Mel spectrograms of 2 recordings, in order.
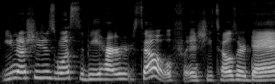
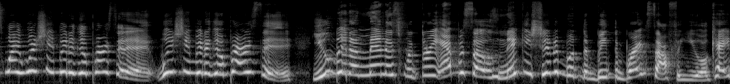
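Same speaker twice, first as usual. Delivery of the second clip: much higher, indignant; sassy call-out; 10 semitones higher than usual. Retold or imitated. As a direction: drag her with attitude. Calling out a character.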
